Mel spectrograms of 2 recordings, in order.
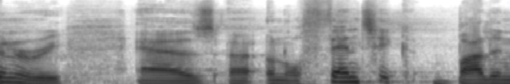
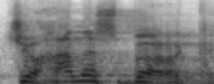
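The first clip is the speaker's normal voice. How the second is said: put-on Scottish accent; 3 dB louder, slower than usual. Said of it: "speak to people in their accent".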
